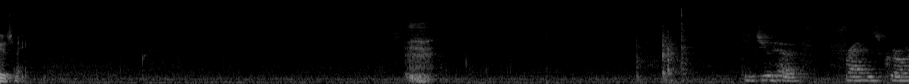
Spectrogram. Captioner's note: pauses 6 seconds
